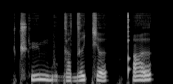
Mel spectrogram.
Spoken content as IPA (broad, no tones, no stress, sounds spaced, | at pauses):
t͡ʃʼ y m b u ɡ a d ə c ə | qʼ ə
